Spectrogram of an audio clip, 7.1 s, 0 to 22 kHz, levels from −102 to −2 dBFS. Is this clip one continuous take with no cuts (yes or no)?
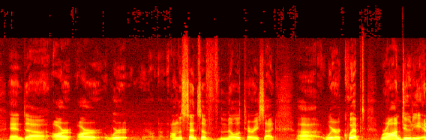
yes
